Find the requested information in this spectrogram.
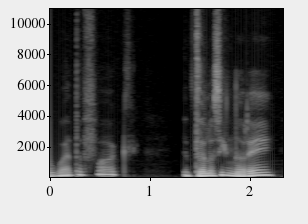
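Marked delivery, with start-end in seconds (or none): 0.0-0.8 high, hushed disbelief; a startled, breathy what-the-fuck pitched way up; baffled. Retold or imitated. Comedian baffled as hecklers stand up to fight, high hushed. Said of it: "Y yo".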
